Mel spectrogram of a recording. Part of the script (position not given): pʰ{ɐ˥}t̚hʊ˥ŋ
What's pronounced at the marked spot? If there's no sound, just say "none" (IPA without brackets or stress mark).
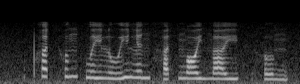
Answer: ɐ˥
